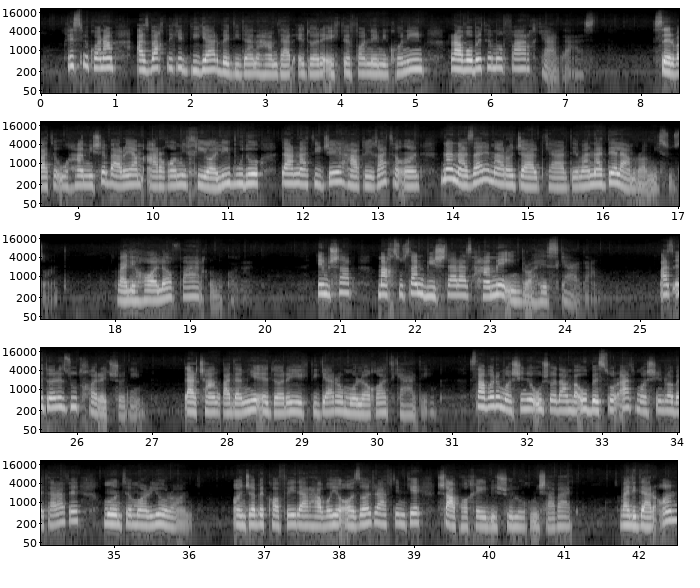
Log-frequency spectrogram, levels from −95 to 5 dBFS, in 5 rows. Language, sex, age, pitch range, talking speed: Persian, female, 40-59, 180-245 Hz, 140 wpm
